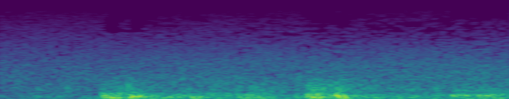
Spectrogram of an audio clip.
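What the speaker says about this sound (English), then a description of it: "It seems there's a storm coming." In a video game, deep thunder from an approaching storm rolls low and heavy in two or three swelling rumbles, mixed with windy noise.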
